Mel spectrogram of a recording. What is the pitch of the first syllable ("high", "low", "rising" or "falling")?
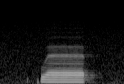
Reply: low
